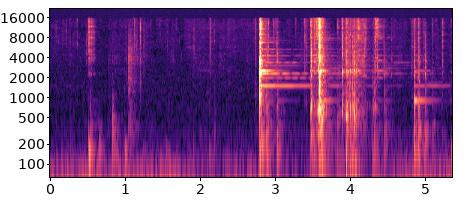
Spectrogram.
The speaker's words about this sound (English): Everything's going into the bowl right now.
